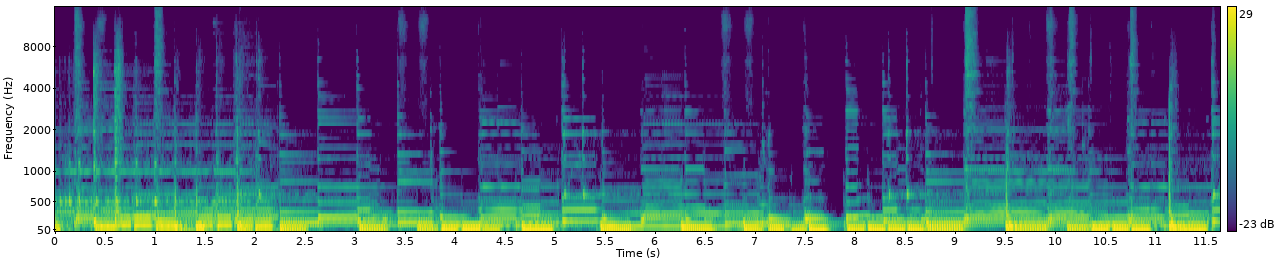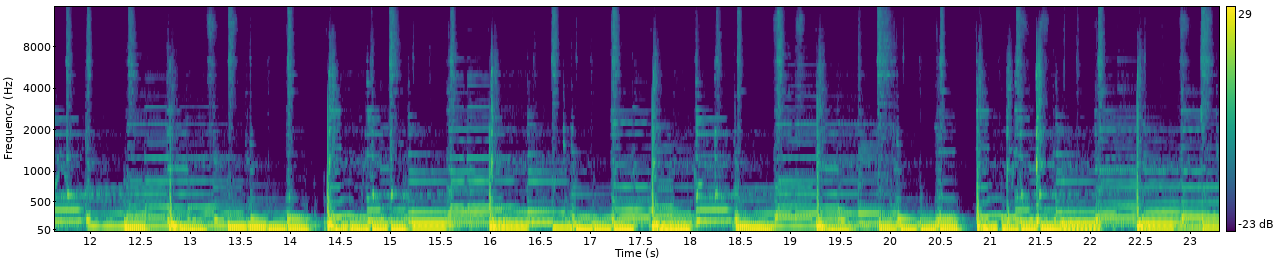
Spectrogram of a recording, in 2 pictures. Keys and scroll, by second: 2.4 ctrl+-, 3.3 ctrl+d, 11.4 ctrl+=, 11.7 ctrl+space, 12.1 ctrl+=, 17.2 ctrl+z.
